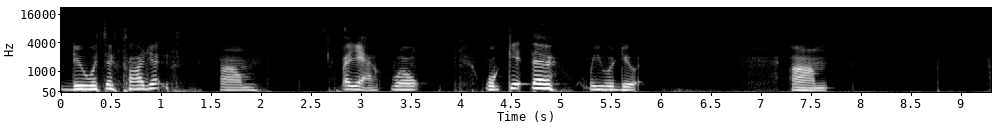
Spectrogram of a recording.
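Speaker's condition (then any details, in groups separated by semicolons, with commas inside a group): Cerebral palsy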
